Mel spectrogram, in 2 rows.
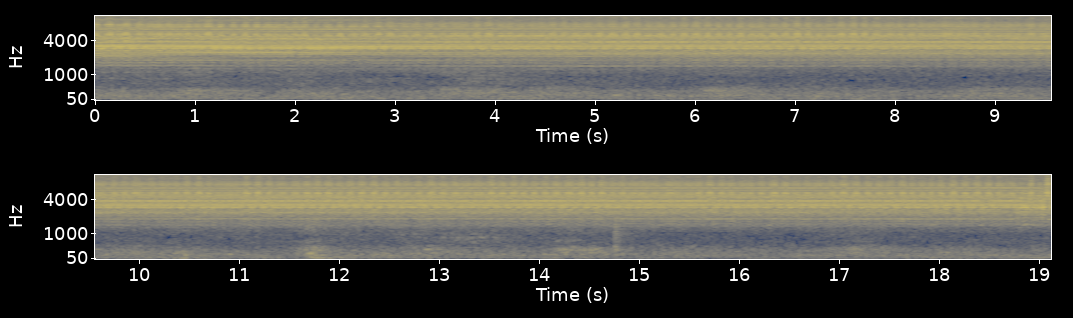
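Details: A bear cicada (Cryptotympana facialis) walking on a window screen on 31 July 2018 at 10:03, calling five times. It shrills loudly and steadily, a dense high-pitched buzzing that barely wavers.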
